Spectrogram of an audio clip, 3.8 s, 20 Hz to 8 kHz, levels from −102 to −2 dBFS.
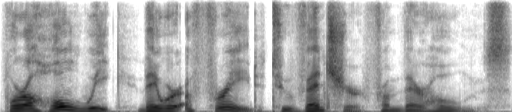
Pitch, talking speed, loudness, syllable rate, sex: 125 Hz, 190 wpm, -20 LUFS, 4.9 syllables/s, male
